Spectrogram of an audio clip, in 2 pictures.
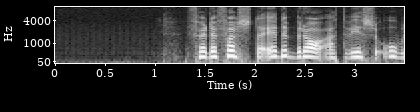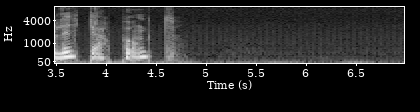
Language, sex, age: Swedish, female, 53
